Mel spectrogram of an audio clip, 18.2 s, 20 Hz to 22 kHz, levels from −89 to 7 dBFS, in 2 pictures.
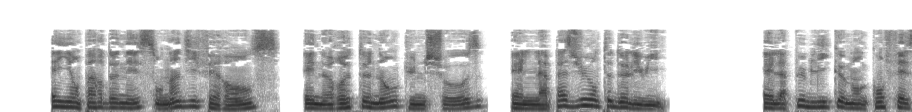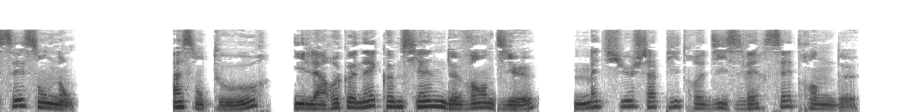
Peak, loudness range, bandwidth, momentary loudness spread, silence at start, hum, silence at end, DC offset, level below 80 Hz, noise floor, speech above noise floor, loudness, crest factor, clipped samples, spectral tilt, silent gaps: -2 dBFS; 4 LU; 8.8 kHz; 8 LU; 0.5 s; none; 0.55 s; under 0.1%; -46 dBFS; under -90 dBFS; over 75 dB; -16 LUFS; 14 dB; under 0.1%; -5 dB/octave; 2.80-3.02 s, 4.90-5.10 s, 6.69-7.62 s, 9.92-10.84 s, 11.86-12.05 s, 14.52-14.85 s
